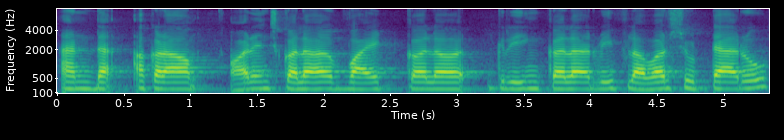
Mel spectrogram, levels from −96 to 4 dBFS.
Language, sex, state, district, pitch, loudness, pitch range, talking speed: Telugu, female, Andhra Pradesh, Sri Satya Sai, 190 Hz, -14 LUFS, 185-195 Hz, 125 wpm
